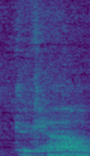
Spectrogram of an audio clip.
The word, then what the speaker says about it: cacao: Music will come back on, there's some food, we got some cocoa, cacao I believe people call that actually. There's 2 ways to spell it. I've finally given in. Cacao apparently it is.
